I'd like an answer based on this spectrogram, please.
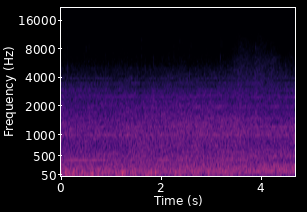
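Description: Wind buffeting the microphone, with a distant VR Class Sr2 electric locomotive faintly audible as a few thin steady tones as it starts to move off with its passenger train.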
